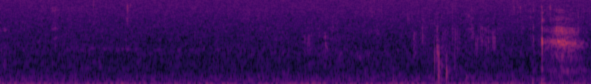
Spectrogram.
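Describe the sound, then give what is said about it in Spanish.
A quiet sip of bitter coffee, the first of the day: a soft slurp and mouth sounds near the end of a hushed stretch, with no talking. “Así que voy con este sorbito amargo.”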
